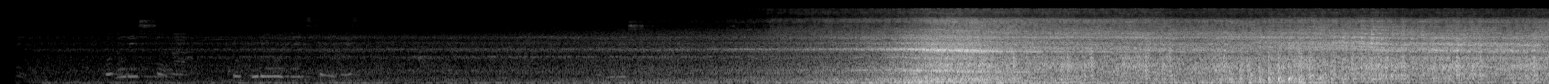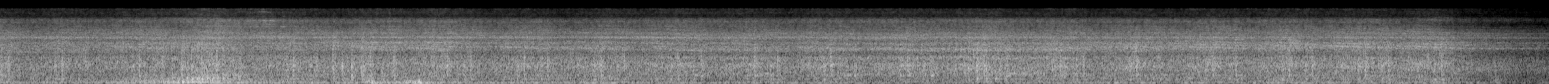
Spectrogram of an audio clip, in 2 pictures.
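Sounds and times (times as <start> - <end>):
electric locomotive whine: 0.7 - 30.9
wheel-on-rail rush: 7.0 - 30.9.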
